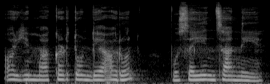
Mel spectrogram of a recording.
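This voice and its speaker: A woman's voice: medium pitch, flat delivery, fairly quick, a little mellow. A woman recapping a TV serial episode, reading out every character's lines in her own plain voice. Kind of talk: recap narration with quoted dialogue.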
